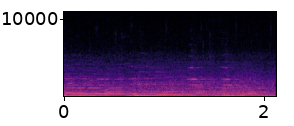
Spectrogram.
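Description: Bally Titanic slot machine playing its bonus-round music: held notes over a sustained bass line.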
